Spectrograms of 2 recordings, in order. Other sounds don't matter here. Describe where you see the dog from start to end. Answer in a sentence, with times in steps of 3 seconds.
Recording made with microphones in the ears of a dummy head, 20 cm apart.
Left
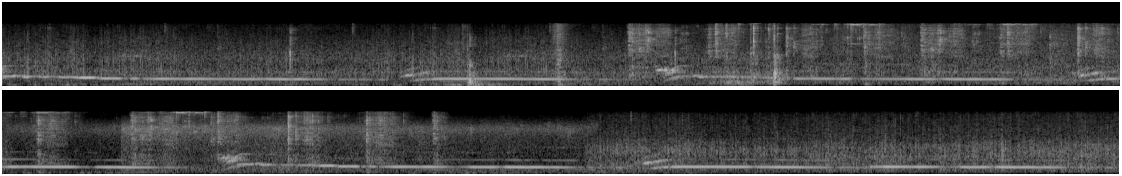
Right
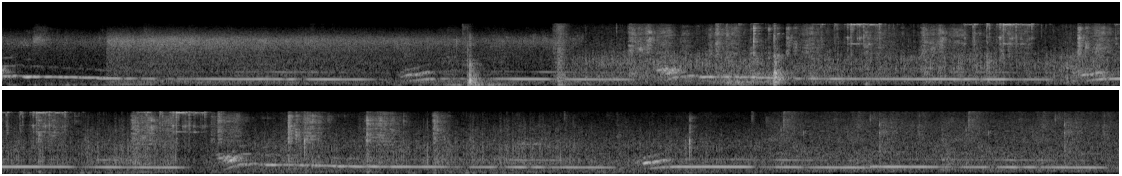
You can hear the dog on the left from 0 s and in the centre from 12 s.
